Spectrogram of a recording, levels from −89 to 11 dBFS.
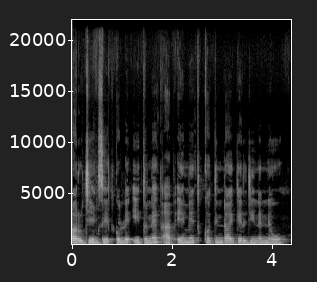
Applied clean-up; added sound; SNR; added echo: none; none; none; none.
